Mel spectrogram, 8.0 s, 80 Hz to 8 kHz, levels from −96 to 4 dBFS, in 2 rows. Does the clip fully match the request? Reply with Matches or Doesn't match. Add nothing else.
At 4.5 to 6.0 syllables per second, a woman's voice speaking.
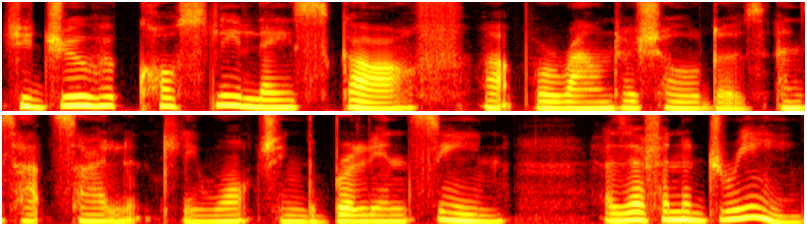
Doesn't match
